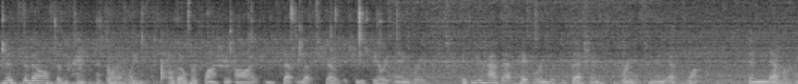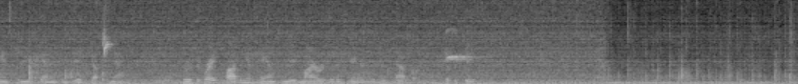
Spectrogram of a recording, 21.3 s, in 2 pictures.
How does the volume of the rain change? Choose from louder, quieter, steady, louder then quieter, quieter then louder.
steady.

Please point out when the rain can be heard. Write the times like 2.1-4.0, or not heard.
0.0-21.2.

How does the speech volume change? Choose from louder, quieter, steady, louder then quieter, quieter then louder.
steady.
